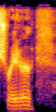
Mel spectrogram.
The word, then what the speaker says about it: Schroeder: to remind him that i use that pronunciation of schrader uh it varies across the country everywhere i go um but that's that's that's how my family chose to do it um i'll be talking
